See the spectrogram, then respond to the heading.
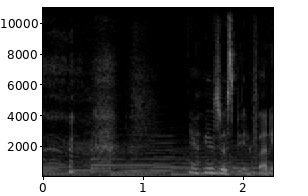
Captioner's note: laughs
